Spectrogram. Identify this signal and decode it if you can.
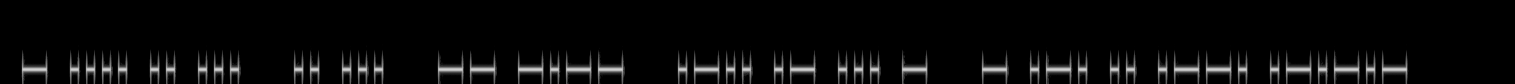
Morse code, heard as a keyed tone, about 15 wpm, 700 Hz. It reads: THIS IS MY LAST TRIP.
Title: Sentences from Top 1300 Words 15wpm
